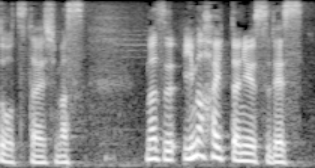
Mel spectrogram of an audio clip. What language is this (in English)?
Japanese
